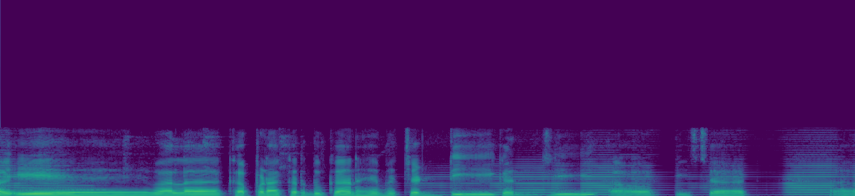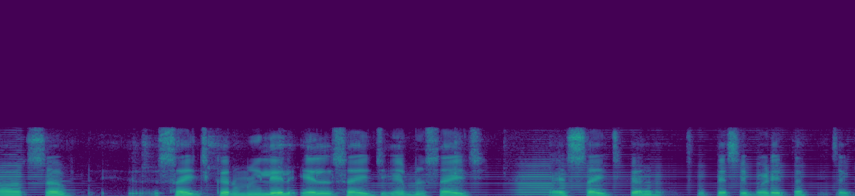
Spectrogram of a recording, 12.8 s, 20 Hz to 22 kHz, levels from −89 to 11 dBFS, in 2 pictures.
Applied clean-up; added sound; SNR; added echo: neural mask model RNNoise.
